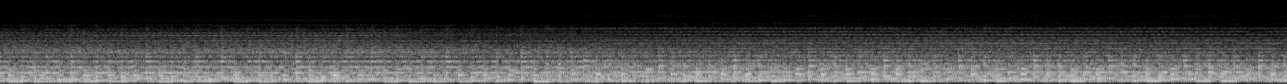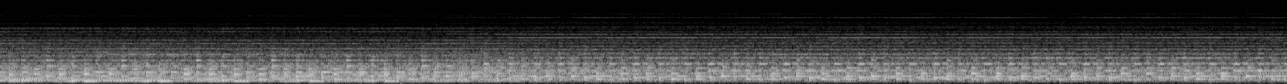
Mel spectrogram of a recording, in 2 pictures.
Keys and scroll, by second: 0.0 3, 4.3 4, 5.5 3, 7.1 4, 11.0 ], 12.4 4, 14.5 3, 15.0 ], 17.2 ], 17.9 ], 21.3 4.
